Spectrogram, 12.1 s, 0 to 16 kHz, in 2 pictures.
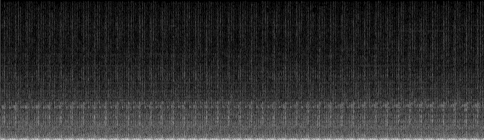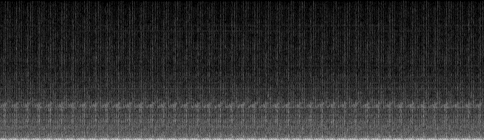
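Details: Land Rover Discovery 2 Td5 diesel, cold below operating temperature: idle shudders with a regular lumpy misfire near 3.5 per second that eases to normal idle, shorter as engine warms; owner suspects ECU-controlled fuel cut or cold protection.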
